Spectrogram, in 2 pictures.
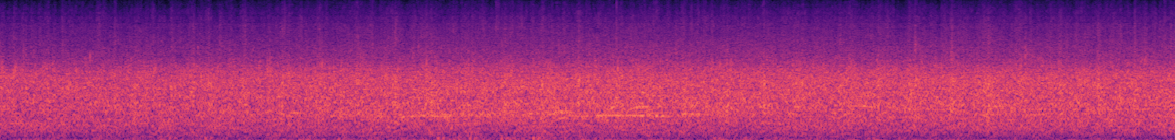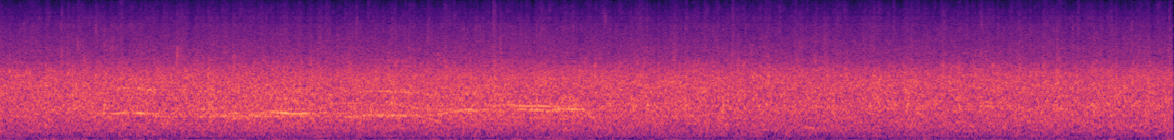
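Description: concert audience applause

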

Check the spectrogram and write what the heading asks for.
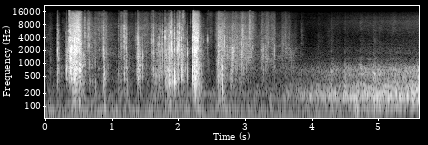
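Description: moving train interior

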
